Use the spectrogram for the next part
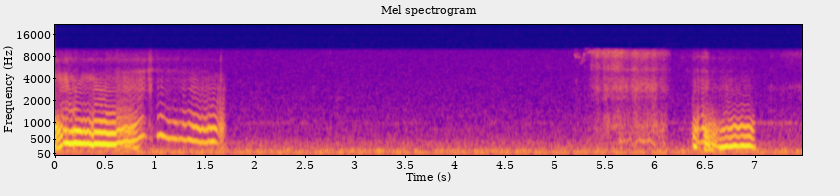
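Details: Sleeping dog Gaku snores: a wavering, nasal whistled tone dipping and rising for about a second, then a long quiet pause, a brief rustle, and another wobbling tone that sweeps downward near the end.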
